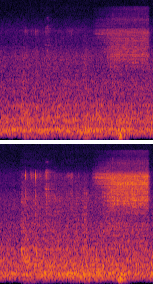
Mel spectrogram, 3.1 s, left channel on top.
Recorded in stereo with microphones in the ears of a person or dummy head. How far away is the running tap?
About 3 m.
